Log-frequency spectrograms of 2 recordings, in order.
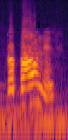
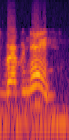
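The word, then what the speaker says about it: Bourbonnais: Well, if you're from the city, it's Bourbonis, but if you move into the little village, it's Bourbonia.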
